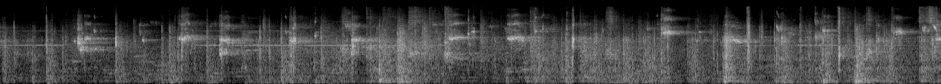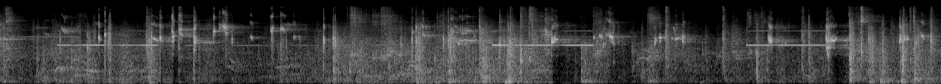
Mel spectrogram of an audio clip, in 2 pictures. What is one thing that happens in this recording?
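Electronic scoring beeps sound repeatedly.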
